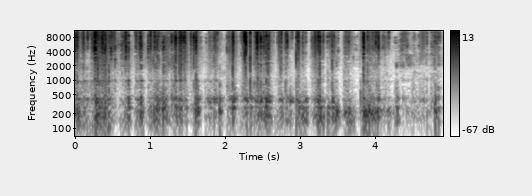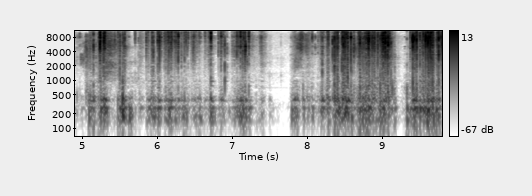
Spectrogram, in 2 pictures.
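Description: Small yellow and red spiky plastic balls, held in gloved fingers, are scratched and brushed quickly across a hollow black metal mesh microphone grille. The result is a dense, continuous run of rapid scratchy rustling with a heavy, boomy low body and fizzy high edges. There are only brief gaps near the end.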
